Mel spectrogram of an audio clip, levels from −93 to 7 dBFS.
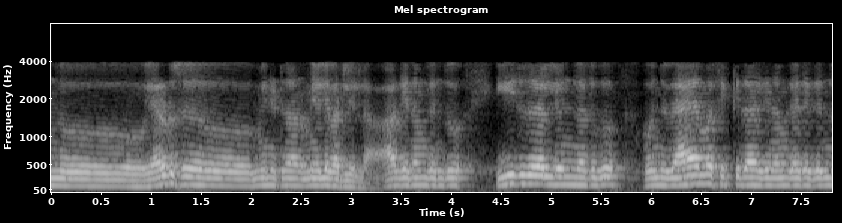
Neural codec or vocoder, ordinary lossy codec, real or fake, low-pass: none; AAC, 16 kbps; real; 7.2 kHz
